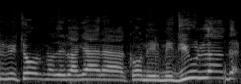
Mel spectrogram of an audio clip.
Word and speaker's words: Midtjylland: Napoli-Fiorentina, Midtjylland-Napoli, mi dicono si pronunci così, Chievo-Napoli, Napoli-Palermo, Genoa-Napoli, il ritorno della gara con il Midtjylland e poi Napoli-Udinese.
